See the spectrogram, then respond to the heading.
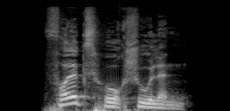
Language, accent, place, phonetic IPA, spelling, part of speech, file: German, Germany, Berlin, [ˈfɔlkshoːxʃuːlən], Volkshochschulen, noun, De-Volkshochschulen.ogg
- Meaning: plural of Volkshochschule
